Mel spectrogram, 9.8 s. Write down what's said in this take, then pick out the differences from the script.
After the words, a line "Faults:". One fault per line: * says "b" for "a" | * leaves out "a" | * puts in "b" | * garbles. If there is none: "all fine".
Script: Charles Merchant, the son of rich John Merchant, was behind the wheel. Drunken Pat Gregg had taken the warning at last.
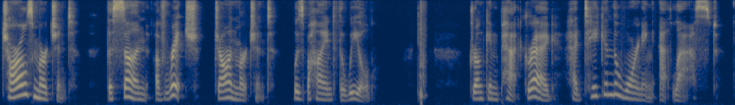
Charles Merchant, the son of rich John Merchant, was behind the wheel. Drunken Pat Gregg had taken the warning at last.
Faults:
all fine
